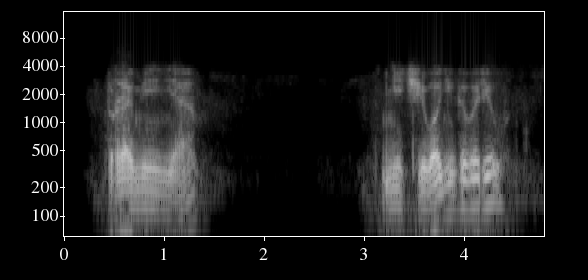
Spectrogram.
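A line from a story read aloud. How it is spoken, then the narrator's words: Gloomy question. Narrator (Russian): спросил король, мрачно выслушав рассказ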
